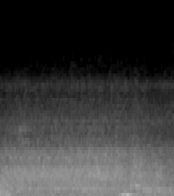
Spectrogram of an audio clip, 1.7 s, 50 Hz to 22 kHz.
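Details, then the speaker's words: 2011-2017 MK3 Ford Focus Duratec after full engine replacement, first start with fresh oil and coolant: fires right up into a smooth even idle, no knocks, ticks or misses; normal idle. "Man, she purrs. She fired right up. That's awesome."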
